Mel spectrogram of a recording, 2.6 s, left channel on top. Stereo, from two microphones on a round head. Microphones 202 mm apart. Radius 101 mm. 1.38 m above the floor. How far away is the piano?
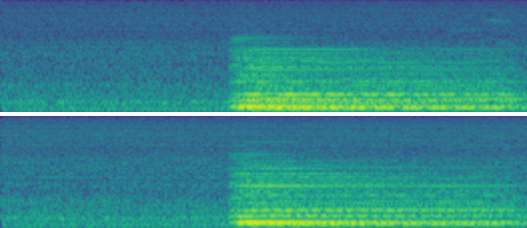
About 1.4 m.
